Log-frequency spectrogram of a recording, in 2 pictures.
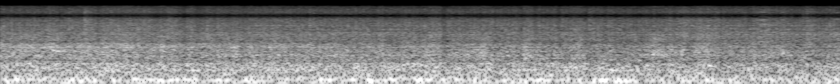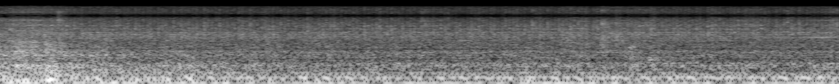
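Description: Running noise inside a diesel railcar: a steady engine drone under the rumble of wheels and rails. It gets somewhat quieter about nine seconds in.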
